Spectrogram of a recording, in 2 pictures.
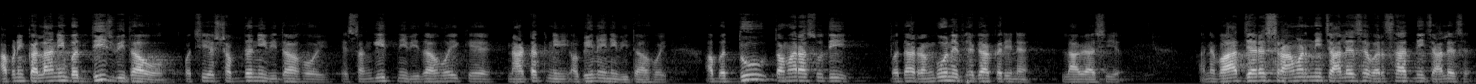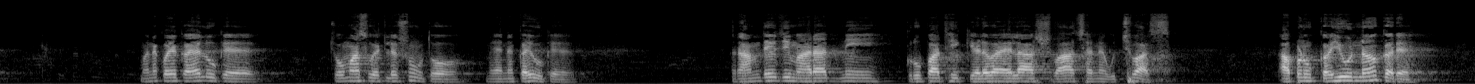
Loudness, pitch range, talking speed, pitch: -22 LUFS, 135-160 Hz, 125 wpm, 145 Hz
